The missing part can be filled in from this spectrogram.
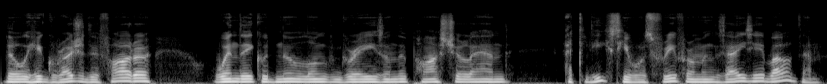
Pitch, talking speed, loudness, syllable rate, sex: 120 Hz, 175 wpm, -15 LUFS, 4.7 syllables/s, male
